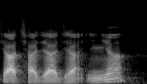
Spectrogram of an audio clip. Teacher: च वर्ग में च छ ज झ ञ और य और स आपके तालू से निकलते हैं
